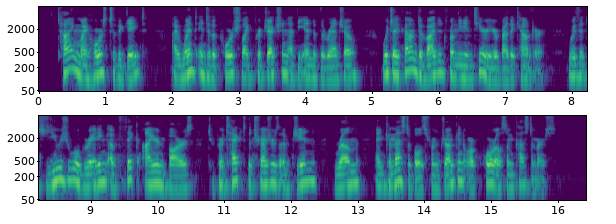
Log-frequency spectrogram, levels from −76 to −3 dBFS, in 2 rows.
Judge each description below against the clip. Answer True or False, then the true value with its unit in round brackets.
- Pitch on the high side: False (130 Hz)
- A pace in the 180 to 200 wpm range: True (185 wpm)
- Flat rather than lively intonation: False (3.7 semitones)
